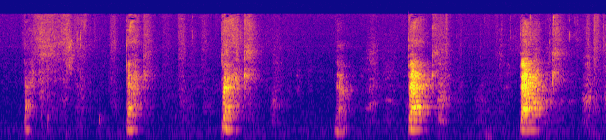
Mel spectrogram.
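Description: A dog barking, about six single barks roughly one a second, the loudest near the end.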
